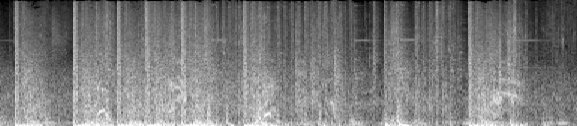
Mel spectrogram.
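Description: Gunshots fire in rapid bursts with loud booming echoes.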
